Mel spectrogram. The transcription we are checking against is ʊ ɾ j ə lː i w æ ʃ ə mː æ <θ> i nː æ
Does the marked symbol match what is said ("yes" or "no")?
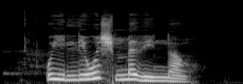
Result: no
